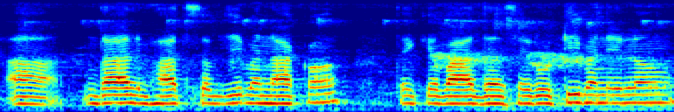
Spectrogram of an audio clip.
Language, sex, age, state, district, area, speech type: Maithili, female, 45-60, Bihar, Muzaffarpur, rural, spontaneous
